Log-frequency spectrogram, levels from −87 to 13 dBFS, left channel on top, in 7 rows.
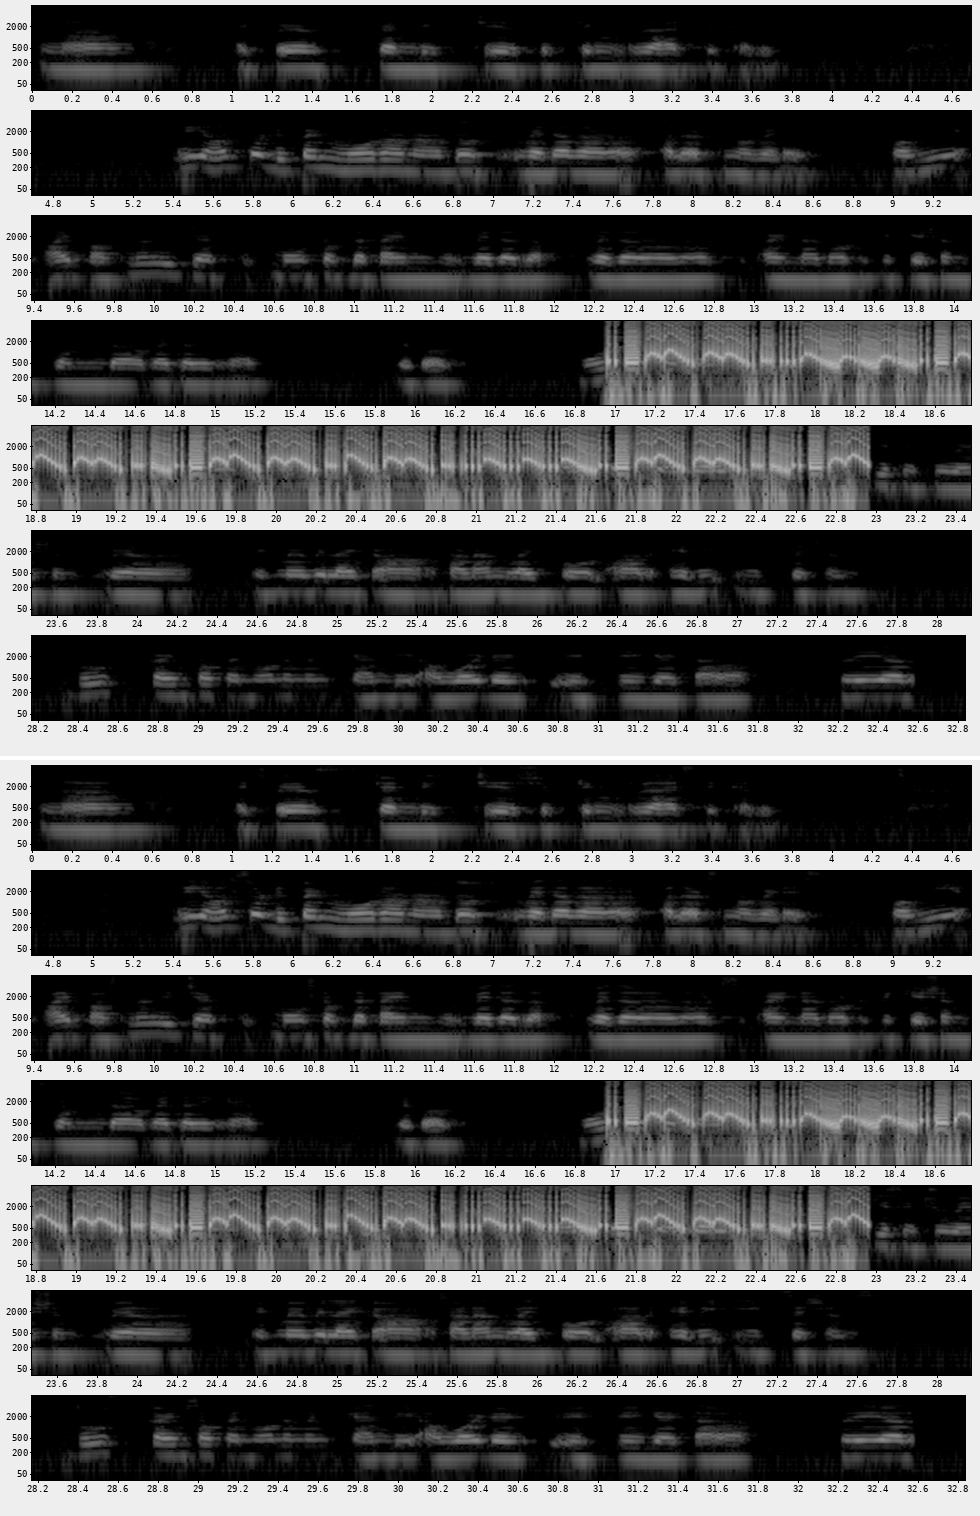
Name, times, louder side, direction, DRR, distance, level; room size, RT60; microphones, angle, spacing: voice 1, 0.0-0.7 1.0-3.7 4.3-4.5 5.4-8.6 9.0-15.3 15.9-16.2 16.8-18.7 19.4-21.0 21.3-22.4 22.7-24.3 24.6-27.7 28.4-31.8 32.2-32.6, right 2 dB, 60° right, 6.4 m, -51 dB
sound 1, 17.0-23.0, left 2 dB, 10° left, 0.4 m, -25 dB
head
